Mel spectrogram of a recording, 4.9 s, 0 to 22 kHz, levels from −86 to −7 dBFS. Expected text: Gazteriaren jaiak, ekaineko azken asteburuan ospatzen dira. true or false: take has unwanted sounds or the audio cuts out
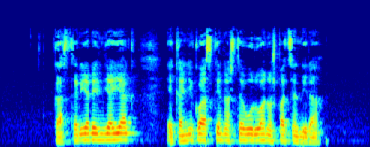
false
